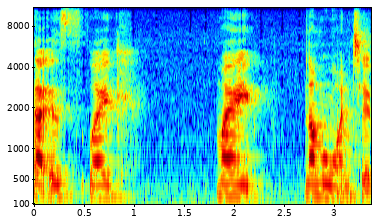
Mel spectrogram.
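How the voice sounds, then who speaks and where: A woman with a German accent and a fairly high pitch, amid audible room echo and noticeable background noise. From Germany, partly raised in Maryland, US. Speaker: YouTuber. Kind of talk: casual Q&A vlog. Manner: hesitant, many fillers.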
